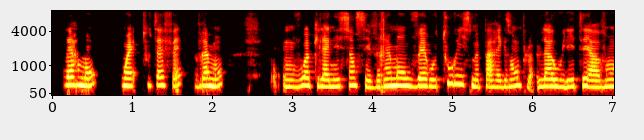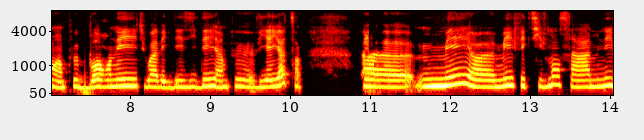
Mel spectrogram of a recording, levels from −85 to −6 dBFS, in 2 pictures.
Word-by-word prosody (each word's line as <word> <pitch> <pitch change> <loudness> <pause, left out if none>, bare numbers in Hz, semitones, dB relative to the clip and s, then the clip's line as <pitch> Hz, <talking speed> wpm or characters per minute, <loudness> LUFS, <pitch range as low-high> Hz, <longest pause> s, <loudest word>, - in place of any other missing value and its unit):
Clairement. 250 +1 +3 0.3
Ouais, 225 -1 +3
tout 235 - -11
à 250 0 +2
fait 255 +2 -7 0.2
vraiment. 225 +2 +1 0.8
On 205 -1 -3
voit 240 +5 +1
que 235 -1 -8
l'Annécien 210 +2 -1
s'est 220 -5 -5
vraiment 220 +5 +2
ouvert 220 -1 +1
au 210 - -2
tourisme 265 -2 -3
par 205 0 -2
exemple. 210 +5 -4
Là 215 +1 +1
où 205 -1 -2
il 195 - -2
était 210 +2 -1
avant 200 +2 0
un 175 0 -1
peu 210 +3 -7
borné, 205 +4 +2
tu 215 -3 -15
vois? 200 -1 0
Avec 185 -2 -3
des 195 +1 -5
idées 215 +3 -1
un 190 +1 -2
peu, 210 0 -4
heu, - - -5
vieillottes. 205 - -1 0.9
Heu, 200 -2 +2
mais 230 +7 +6
heu, 200 -2 +2
mais 210 +4 +2
effectivement 225 +1 -2
ça 230 -6 -7
a 195 0 0
amené 210 +4 0
210 Hz, 180 wpm, -19 LUFS, 200-230 Hz, 0.9 s, mais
